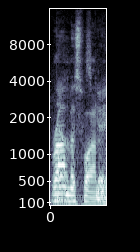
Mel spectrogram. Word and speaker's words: Ramaswamy: said r r Swami yeah you got it Ram Swami well good morning good to see you guys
